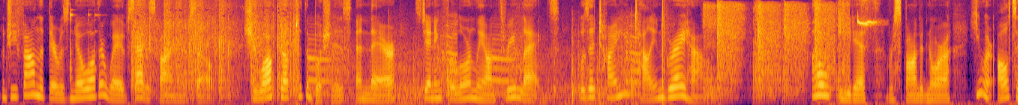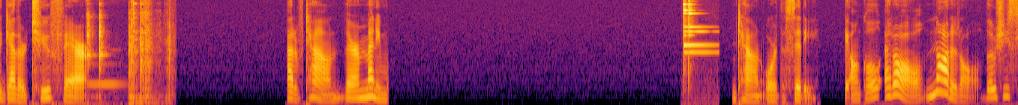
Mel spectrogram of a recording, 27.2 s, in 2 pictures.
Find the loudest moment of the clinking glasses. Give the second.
23 s.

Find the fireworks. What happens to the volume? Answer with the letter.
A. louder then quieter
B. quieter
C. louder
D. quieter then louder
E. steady
E.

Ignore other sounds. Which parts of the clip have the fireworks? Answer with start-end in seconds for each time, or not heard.
1.8-11.8.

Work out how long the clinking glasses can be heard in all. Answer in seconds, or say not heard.
2 s.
